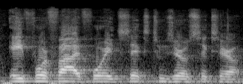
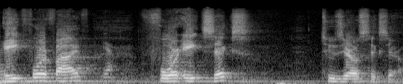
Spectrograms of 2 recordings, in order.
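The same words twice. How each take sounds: First: The number is said at normal speed. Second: The number is said slowly.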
